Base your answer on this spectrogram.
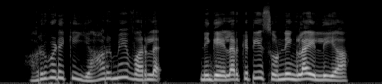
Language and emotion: Tamil, angry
